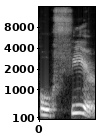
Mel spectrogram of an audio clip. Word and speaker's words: Ophir: to king solomon and they pronounce it as oh fear because oh fear is like light or gold okay and so the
